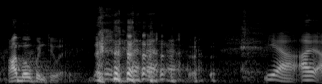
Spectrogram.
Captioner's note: laugh softly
